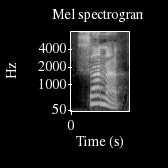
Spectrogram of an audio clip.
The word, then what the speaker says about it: sanap: For example, brother is pronounced Brata, enough, Inap, before, Bipo, shark, Sak, stand or stand up. Sanap, Words of English origin are also generally used differently than they are in English.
